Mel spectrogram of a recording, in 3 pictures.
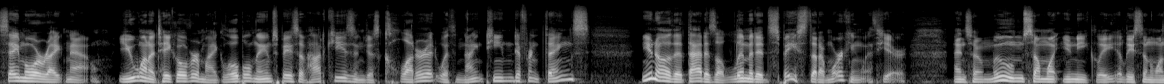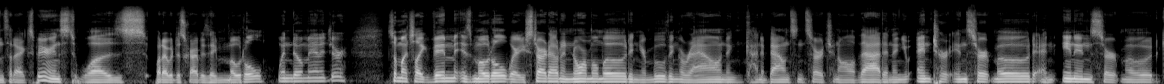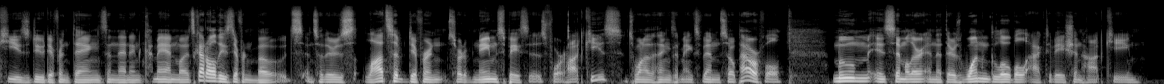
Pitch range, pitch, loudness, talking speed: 110-135 Hz, 120 Hz, -18 LUFS, 240 wpm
